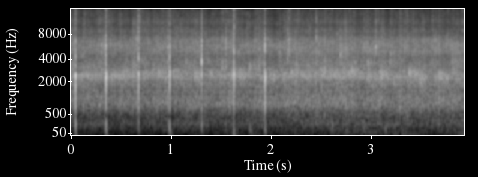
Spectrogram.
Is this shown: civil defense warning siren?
no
